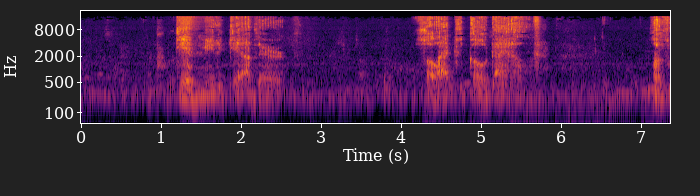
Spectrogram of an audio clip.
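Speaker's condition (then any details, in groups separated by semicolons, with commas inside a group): Total laryngectomy; total laryngectomy for throat cancer, radiation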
